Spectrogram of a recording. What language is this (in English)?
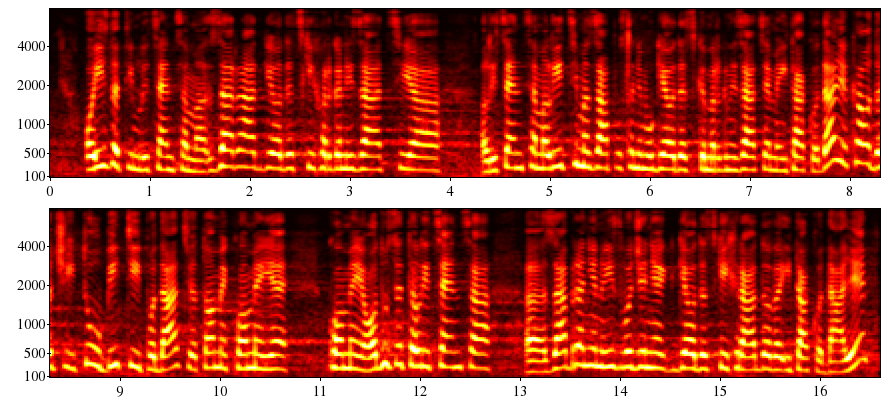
Serbian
